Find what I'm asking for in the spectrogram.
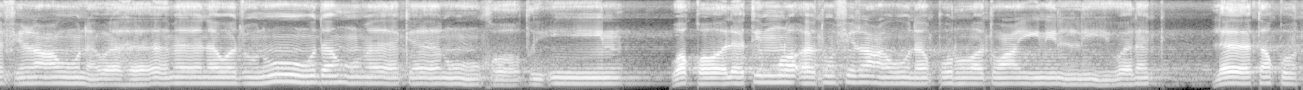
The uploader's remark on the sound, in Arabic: هذا التسجيل من صلاة التراويح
